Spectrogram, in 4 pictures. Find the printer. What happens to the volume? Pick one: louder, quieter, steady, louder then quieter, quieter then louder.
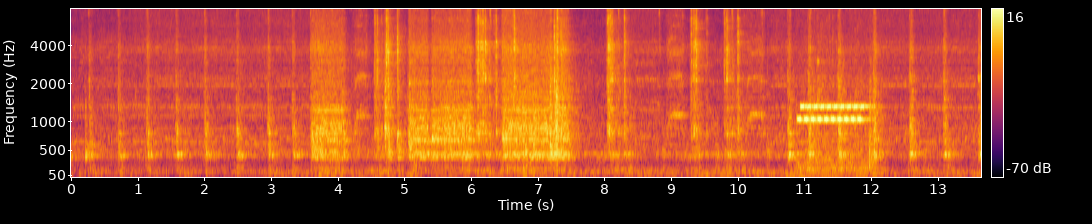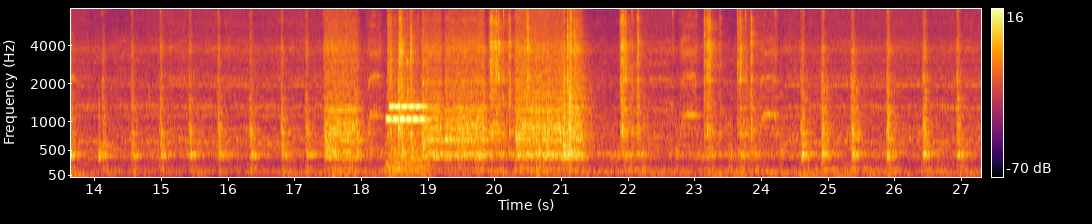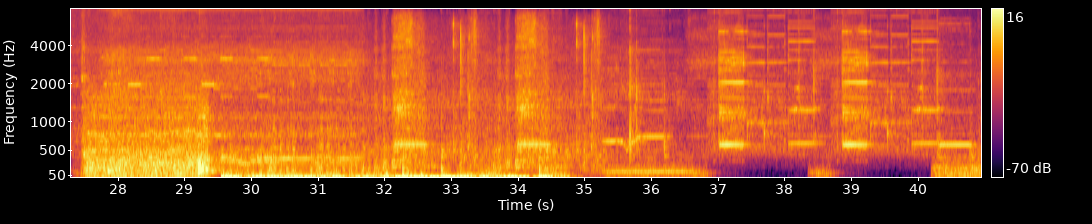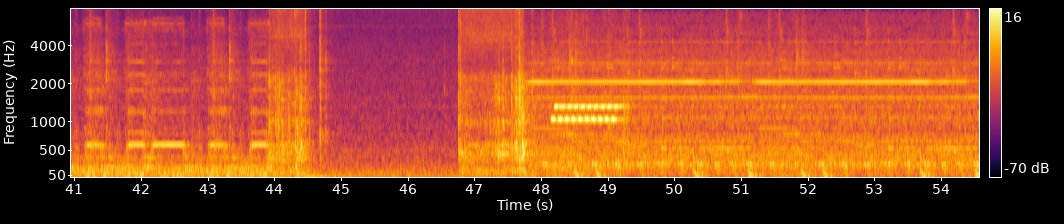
steady.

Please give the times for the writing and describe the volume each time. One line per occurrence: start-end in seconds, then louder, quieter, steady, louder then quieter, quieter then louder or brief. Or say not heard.
27.4-34.8 quieter.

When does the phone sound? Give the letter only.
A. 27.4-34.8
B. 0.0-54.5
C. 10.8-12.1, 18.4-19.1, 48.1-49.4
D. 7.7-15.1
C.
